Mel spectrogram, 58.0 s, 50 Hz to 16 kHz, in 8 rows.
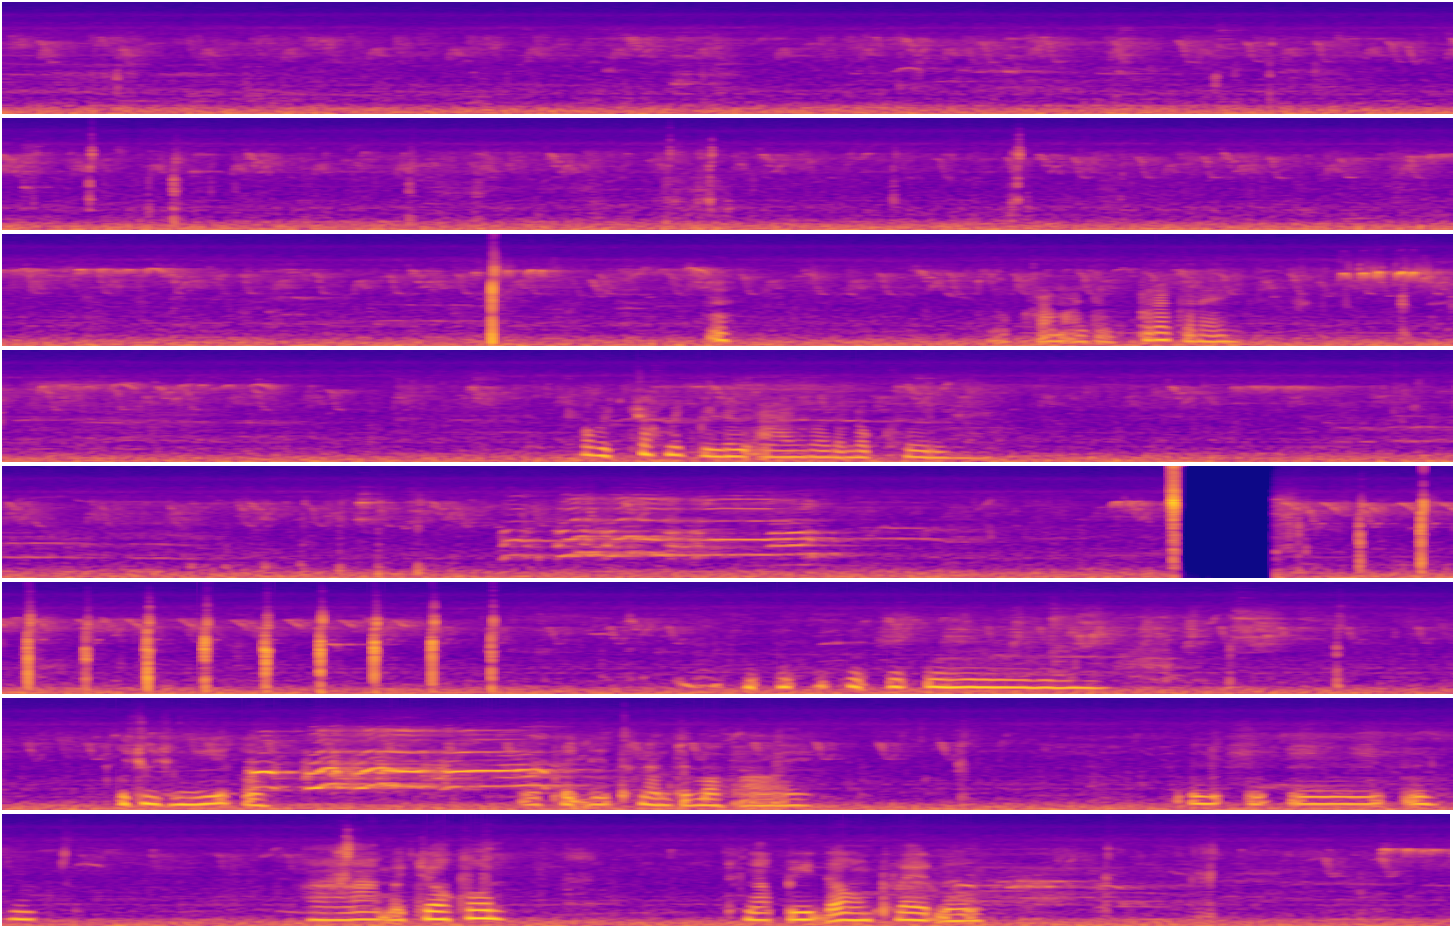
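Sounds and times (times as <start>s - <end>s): small birds chirping: 0.0s - 33.2s, 35.4s - 58.0s
rooster crowing: 16.3s - 17.0s, 28.4s - 30.1s, 31.5s - 34.0s, 44.7s - 46.6s, 55.4s - 57.8s
sharp clicks: 35.4s - 38.8s.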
